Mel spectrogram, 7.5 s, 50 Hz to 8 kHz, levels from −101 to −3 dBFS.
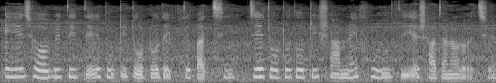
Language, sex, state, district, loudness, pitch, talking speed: Bengali, female, West Bengal, Jhargram, -28 LUFS, 265 Hz, 115 wpm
